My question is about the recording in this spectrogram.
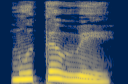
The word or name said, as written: ಮುತವ್ವೆ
